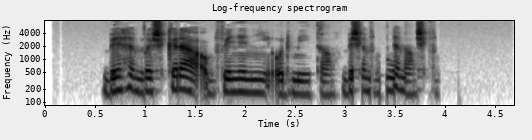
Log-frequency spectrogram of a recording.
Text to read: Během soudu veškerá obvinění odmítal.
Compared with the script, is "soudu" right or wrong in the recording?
wrong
